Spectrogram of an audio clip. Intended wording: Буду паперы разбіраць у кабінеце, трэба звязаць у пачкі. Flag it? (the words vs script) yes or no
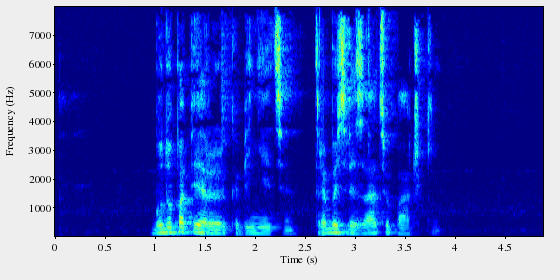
yes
